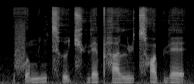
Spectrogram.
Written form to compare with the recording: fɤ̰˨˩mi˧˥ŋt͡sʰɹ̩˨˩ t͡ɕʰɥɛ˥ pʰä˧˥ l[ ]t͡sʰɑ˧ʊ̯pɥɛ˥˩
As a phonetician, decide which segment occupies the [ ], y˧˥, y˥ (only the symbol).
y˧˥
